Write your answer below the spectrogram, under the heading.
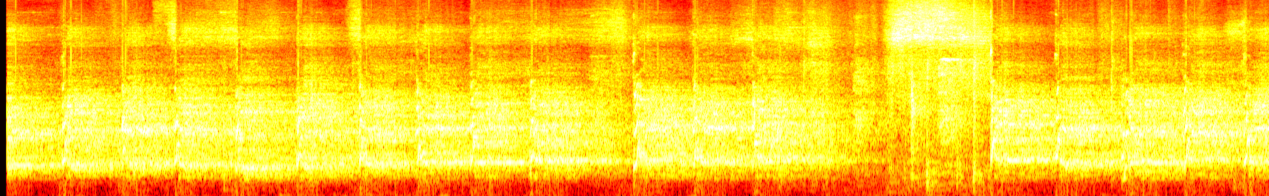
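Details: German Shepherd pup barking inside an abandoned movie theatre during confidence-building training, loud harsh barks repeated roughly every half second in a steady run, with one brief bright noisy burst midway.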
